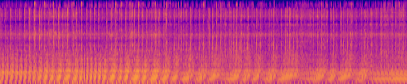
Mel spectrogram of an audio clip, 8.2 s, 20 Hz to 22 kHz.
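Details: Old Stihl FS36 two-stroke string trimmer tested outdoors: steady high-pitched buzz, even and clean. Works okay, though its on-off switch is faulty, so it is shut off with the choke.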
